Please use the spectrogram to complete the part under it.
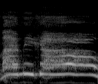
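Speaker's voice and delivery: acted, very high, crazed and frantic hysterical voice. Retelling a fight where the woman he held down started spazzing, imitating her frantic crazed pleading. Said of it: "like a crazy person".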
